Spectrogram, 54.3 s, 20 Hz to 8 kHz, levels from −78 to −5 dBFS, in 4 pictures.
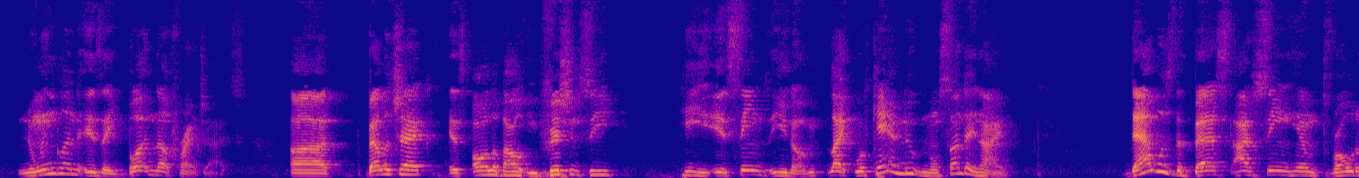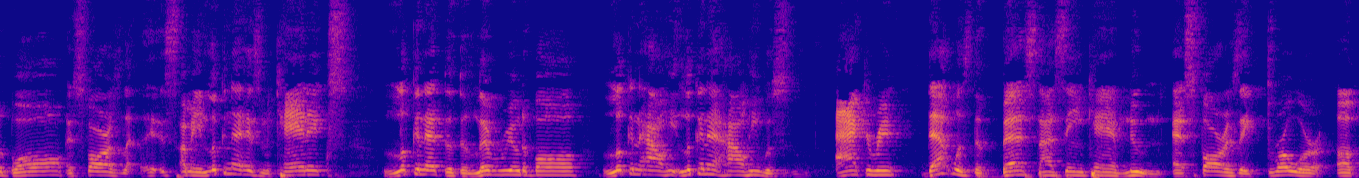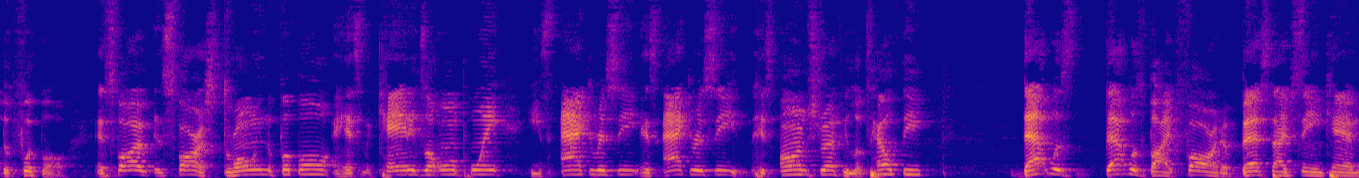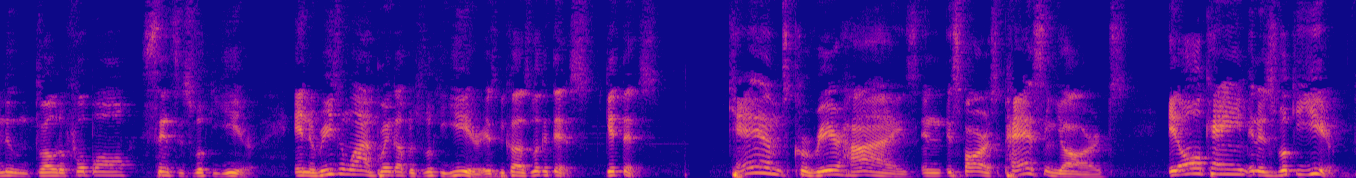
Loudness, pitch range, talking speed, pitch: -29 LUFS, 145-195 Hz, 170 wpm, 170 Hz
